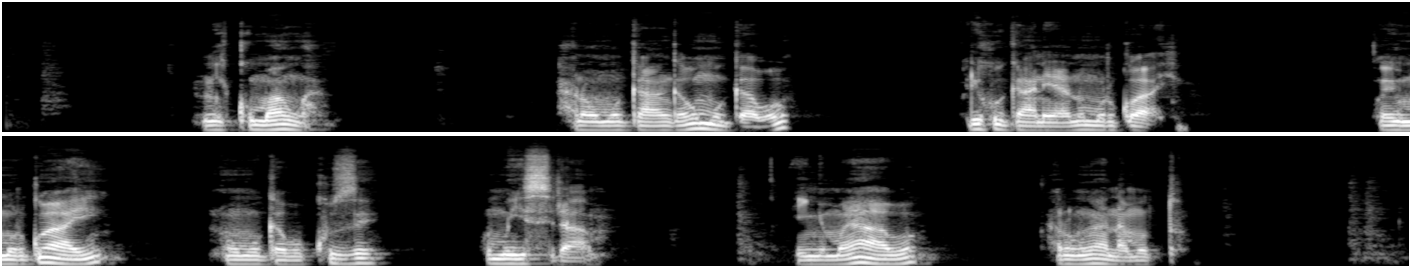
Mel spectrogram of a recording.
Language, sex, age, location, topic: Kinyarwanda, male, 18-24, Kigali, health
